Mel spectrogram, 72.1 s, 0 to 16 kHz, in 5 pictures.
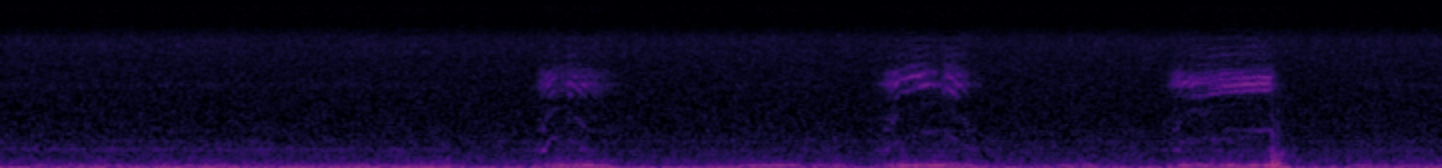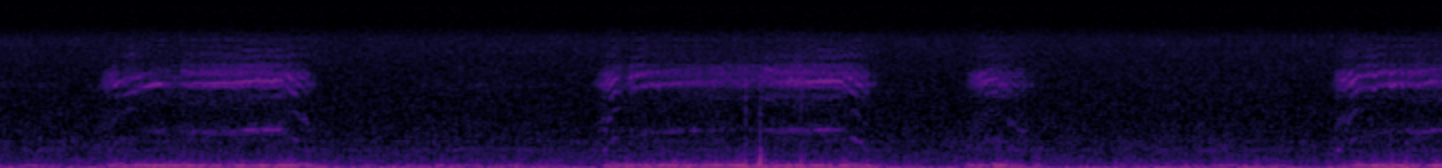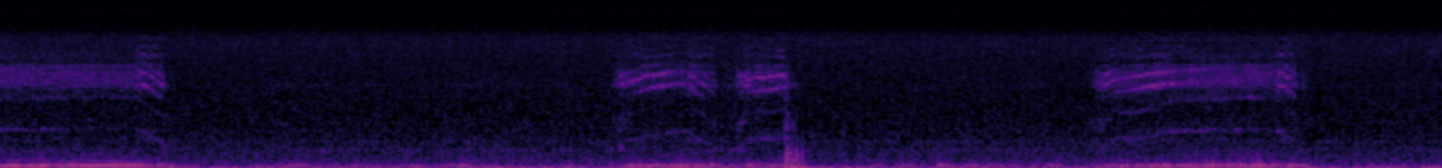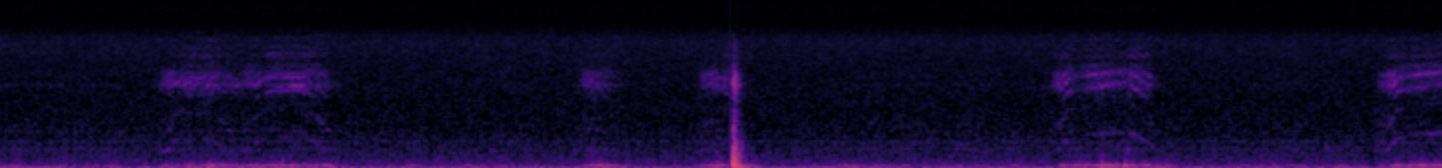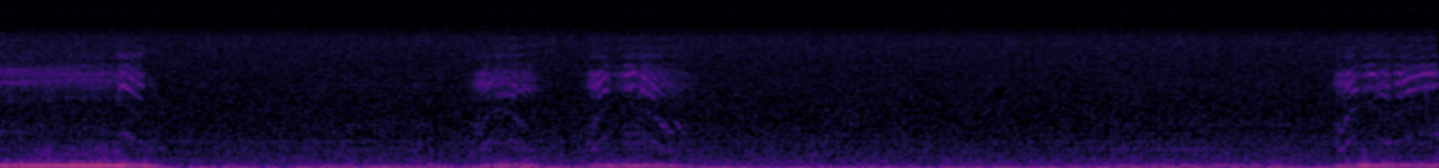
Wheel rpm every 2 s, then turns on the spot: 20, 20, 30, 10, 60, 30, 60, 70, 120, 20, 180, 90, 20, 40, 190, 30, 20, 80, 40, 40, 160, 20, 90, 20, 20, 30, 40, 40, 120, 90, 10, 50, 10, 0, 10, 100.
0-4 8-10 12-14 16-18 22-26 30-34 36-38 42-44 46-48 50-52 54-56 58-60 68-70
